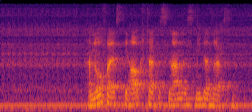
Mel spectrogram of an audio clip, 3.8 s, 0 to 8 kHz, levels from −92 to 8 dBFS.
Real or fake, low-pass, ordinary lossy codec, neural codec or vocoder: real; 7.2 kHz; none; none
